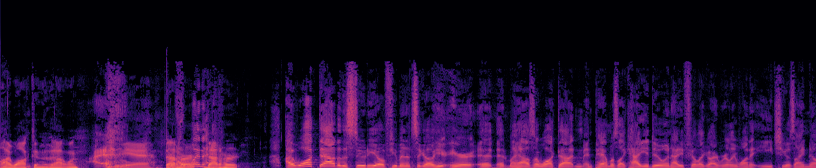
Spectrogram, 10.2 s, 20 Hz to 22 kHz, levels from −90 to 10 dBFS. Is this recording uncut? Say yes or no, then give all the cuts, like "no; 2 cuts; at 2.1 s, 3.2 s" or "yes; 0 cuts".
yes; 0 cuts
